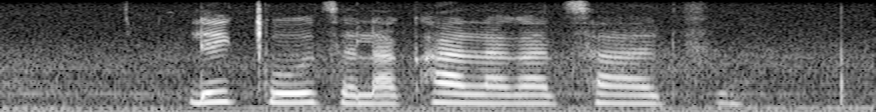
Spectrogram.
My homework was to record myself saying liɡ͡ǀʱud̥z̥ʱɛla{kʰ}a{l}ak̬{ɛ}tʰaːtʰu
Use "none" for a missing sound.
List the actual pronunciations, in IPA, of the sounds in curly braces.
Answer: kʰ, l, a

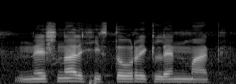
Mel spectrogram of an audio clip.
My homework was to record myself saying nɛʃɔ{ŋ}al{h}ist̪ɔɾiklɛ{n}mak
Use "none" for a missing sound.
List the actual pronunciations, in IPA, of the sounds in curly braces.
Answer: n, h, n

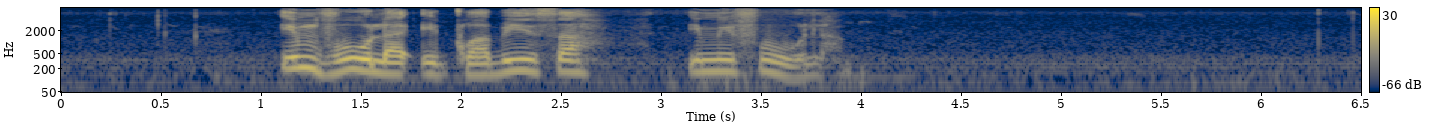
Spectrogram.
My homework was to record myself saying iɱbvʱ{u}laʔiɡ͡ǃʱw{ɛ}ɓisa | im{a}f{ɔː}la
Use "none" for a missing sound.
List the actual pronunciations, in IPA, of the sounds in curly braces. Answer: u, a, i, uː

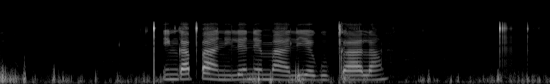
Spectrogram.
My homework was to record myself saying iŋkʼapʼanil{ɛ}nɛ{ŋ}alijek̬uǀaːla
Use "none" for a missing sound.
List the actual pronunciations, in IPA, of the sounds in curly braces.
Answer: ɛ, m

